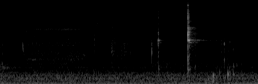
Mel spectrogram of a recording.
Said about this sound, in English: Excuse me. I'm going to just take a quick sip.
